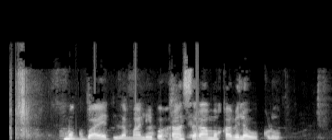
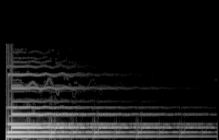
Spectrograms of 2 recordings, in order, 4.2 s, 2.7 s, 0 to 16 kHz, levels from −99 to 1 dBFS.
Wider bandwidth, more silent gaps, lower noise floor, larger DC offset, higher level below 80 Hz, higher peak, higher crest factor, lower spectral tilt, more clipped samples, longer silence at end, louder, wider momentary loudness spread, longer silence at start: first, 10.5 kHz vs 9 kHz; neither; about the same, -54 dBFS vs -53 dBFS; neither; first, -52 dBFS vs -72 dBFS; first, 0 dBFS vs -8 dBFS; about the same, 14 dB vs 18 dB; first, -5.5 dB/octave vs -0.5 dB/octave; neither; first, 0.65 s vs 0.45 s; first, -14 LUFS vs -24 LUFS; second, 12 LU vs 25 LU; about the same, 0.1 s vs 0.05 s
